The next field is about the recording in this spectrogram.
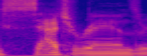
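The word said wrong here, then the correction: Zatarain's: or Satarans or whatever. – Zatarans. – Zatarans.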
